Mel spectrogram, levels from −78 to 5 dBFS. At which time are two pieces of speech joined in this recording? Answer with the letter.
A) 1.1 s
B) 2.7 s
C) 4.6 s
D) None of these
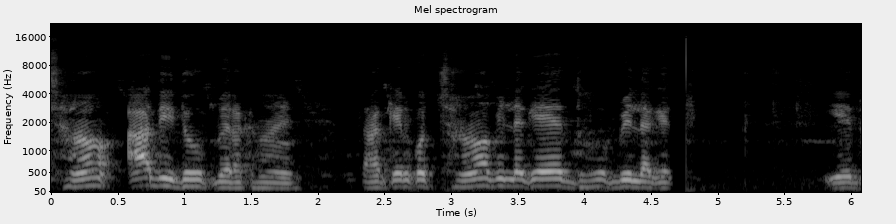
C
